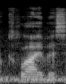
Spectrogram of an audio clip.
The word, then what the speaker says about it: clivus: And that's really an extension of the clivus, or clivus as it's sometimes pronounced.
